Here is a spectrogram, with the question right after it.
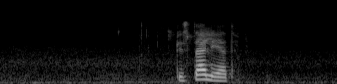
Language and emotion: Russian, neutral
